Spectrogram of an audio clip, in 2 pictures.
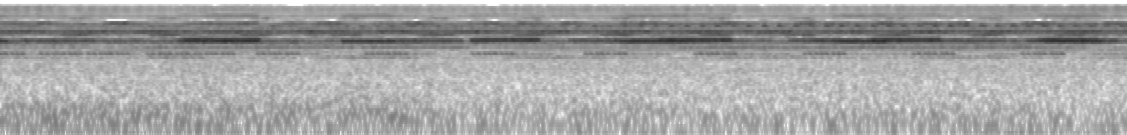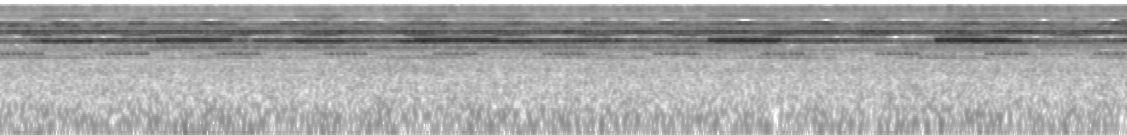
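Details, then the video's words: Gentle chirping of crickets in a serene park as evening unfolds; layered high trills form a continuous shimmer, punctuated by regular swelling pulses about once a second, with faint low background rumble. "Cricket Sounds in a Peaceful Park"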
